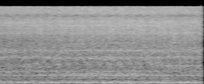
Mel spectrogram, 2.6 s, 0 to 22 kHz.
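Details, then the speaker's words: Kia Optima at 155,081 km, idling after a leaking burst power steering hose was replaced and power steering fluid refilled and bled: steady, even idle with low hum, no gurgling or whine from the pump. "자, 이제 정상적으로 소리가 돌아왔어요."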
